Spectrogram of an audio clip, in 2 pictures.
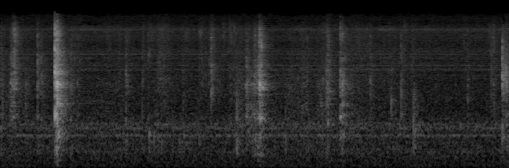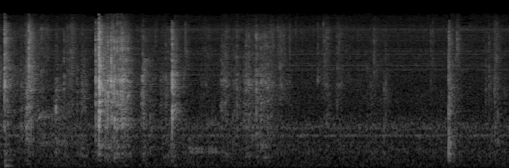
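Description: Scattered light clicks and scrapes of a moulded plastic tray holding an N gauge model coach as it is handled, with the longest, loudest scrape about six seconds in.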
